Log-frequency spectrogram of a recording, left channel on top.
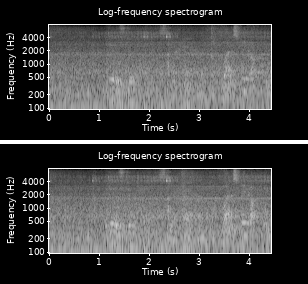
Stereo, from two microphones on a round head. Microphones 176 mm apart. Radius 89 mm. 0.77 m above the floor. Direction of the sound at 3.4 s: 30° right (ahead or behind).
